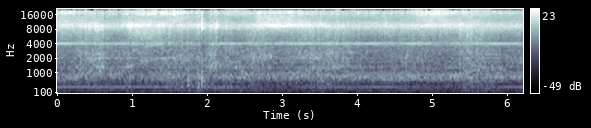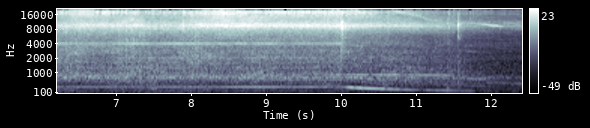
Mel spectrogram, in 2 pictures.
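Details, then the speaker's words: 1990s Numatic BX190 (BX.BX) vacuum with aero brush, bag and filter not yet emptied or cleaned: steady high whine with a strained, choked note, winding down at switch-off; labouring, full bag or clogged filter suspected, not confirmed. "I think as valiantly as our little BX.BX is trying, he is struggling. Let us help him out by emptying him and maybe cleaning his filter."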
